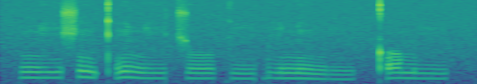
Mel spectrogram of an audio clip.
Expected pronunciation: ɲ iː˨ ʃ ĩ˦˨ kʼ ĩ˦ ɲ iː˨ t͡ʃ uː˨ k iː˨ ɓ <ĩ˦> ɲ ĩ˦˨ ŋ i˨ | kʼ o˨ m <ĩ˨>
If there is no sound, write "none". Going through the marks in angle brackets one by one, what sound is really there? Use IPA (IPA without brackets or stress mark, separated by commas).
i˦, i˨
